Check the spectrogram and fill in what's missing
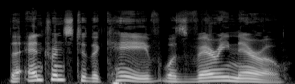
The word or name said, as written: entrance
